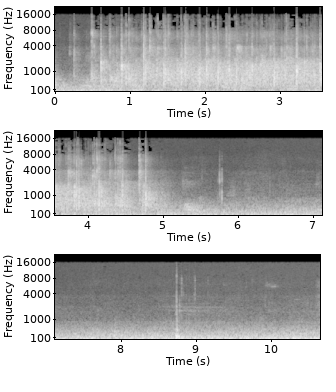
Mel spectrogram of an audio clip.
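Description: A roomful of dinner guests applauding the end of a toast: about four seconds of clapping that starts half a second in and dies away just before the middle. Low room rumble and murmur follow, with a single sharp tap near the end.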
